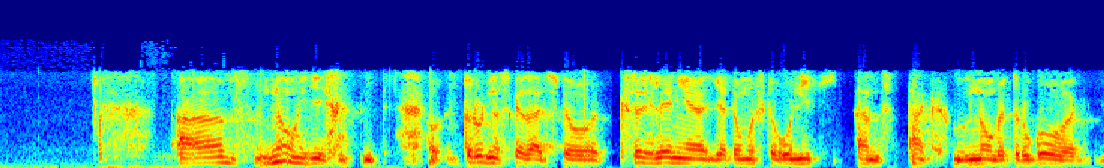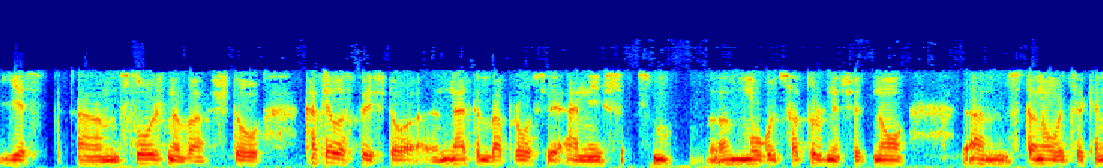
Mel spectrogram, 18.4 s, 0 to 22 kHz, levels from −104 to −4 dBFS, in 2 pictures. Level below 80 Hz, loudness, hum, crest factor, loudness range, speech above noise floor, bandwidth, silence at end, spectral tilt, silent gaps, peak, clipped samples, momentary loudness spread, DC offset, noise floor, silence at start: -50 dBFS; -20 LUFS; none; 16 dB; 2 LU; 31 dB; 4.1 kHz; 0 s; -10 dB/octave; none; -2 dBFS; under 0.1%; 8 LU; under 0.1%; -50 dBFS; 0.75 s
